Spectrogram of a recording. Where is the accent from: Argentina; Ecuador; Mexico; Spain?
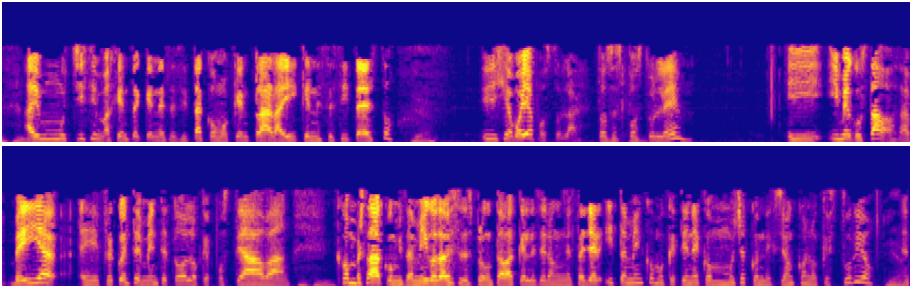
Ecuador; Otavalo, Imbabura; Yo soy de Otavalo, natalmente, entonces tengo mucho de mi cultura.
